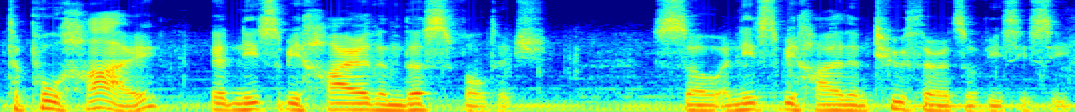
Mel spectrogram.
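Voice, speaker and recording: A man giving an informal, unscripted technical explanation as a tutorial presenter, halting and thinking aloud as he goes. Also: medium pitch.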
